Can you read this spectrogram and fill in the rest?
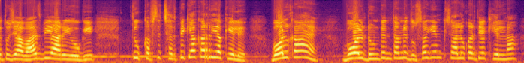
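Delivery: loud, high angry scolding; scolding yell. Retold or imitated. Brother scolding Shruti for hiding on the roof, loud. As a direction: tell her off sharply, fast at the start. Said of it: "चिल्लाता है इसको, श्रुति को ज़ोर-ज़ोर से".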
